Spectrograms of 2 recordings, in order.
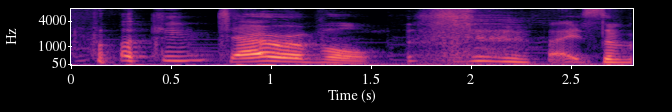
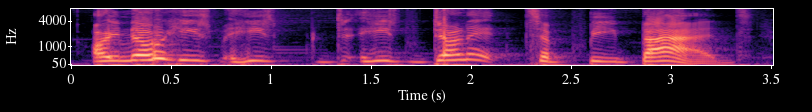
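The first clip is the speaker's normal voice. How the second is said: excited; 6 semitones higher, 5 dB louder than usual. Real, not acted. Excitedly explaining skill.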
